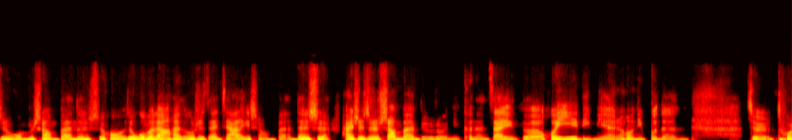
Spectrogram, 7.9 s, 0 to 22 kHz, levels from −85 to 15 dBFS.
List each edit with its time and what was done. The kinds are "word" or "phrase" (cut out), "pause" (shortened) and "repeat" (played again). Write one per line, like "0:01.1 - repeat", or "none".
0:03.4 - pause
